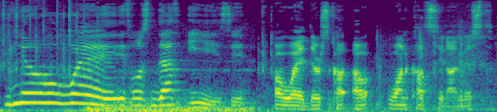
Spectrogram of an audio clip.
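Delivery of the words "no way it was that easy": high, stretched shout of disbelief; excited shout. Real, not acted. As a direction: yell it out in total amazement. Gamer pulls off a skip.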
